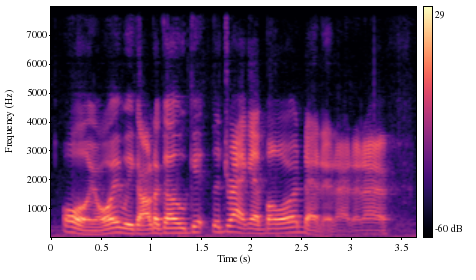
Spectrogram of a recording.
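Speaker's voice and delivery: loud Cockney British dark elf voice. Playing Skyrim, imitating how the game's Dunmer talk: Cockney Dunmer accent. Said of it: "Why are [name] Cockney British in [name]?".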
